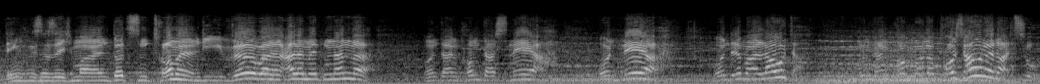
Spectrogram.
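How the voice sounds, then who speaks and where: A man's voice: high-pitched, normal speed, natural voice. An actor playing a weary, haunted seaman with brooding, repetitive phrasing in a 1940s German radio drama. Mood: feverish dread. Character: weary, haunted seaman telling of horrors at sea. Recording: old radio play, loud music behind.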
